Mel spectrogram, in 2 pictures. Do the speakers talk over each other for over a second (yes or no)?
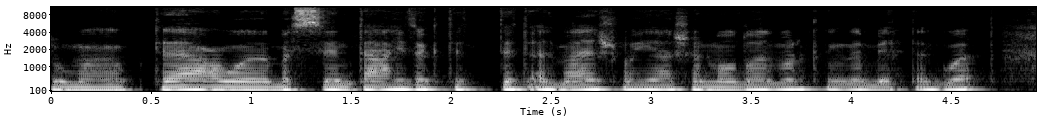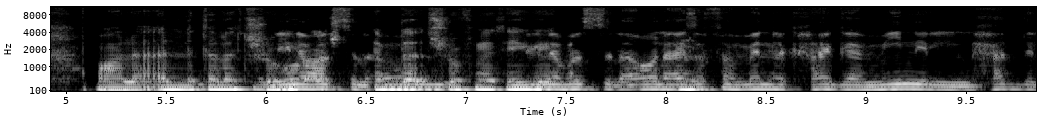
yes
